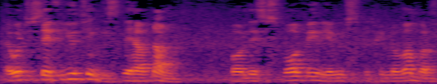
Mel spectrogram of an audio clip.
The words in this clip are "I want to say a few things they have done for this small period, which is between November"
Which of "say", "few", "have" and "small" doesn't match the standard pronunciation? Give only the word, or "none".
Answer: none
